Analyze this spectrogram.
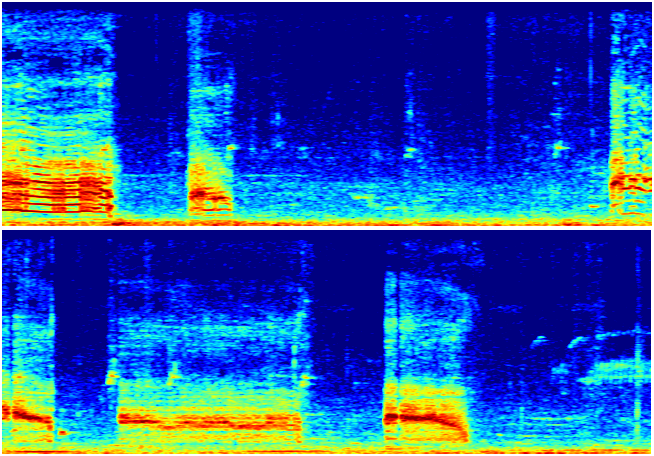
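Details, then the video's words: Domestic cat calling at the sight of a bird: four loud, drawn-out meows with rich stacked harmonics, some wavering and rising then falling, separated by short pauses, over a low background hum and faint outdoor noise. "Suara kucing ketika ada burung"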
